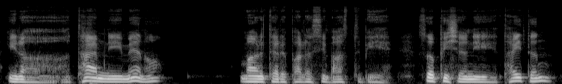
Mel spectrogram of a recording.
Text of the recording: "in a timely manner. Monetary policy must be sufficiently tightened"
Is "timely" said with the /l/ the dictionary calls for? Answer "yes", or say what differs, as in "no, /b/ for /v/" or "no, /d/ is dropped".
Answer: no, /n/ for /l/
